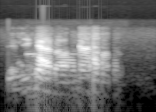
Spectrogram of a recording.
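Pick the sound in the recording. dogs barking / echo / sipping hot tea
echo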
